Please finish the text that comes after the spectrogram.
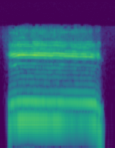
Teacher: Cuando haces el sonido de la L, te das cuenta que la punta de tu lengua está apoyada en la zona alveolar. L. Ese es un ejemplo de un sonido alveolar.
